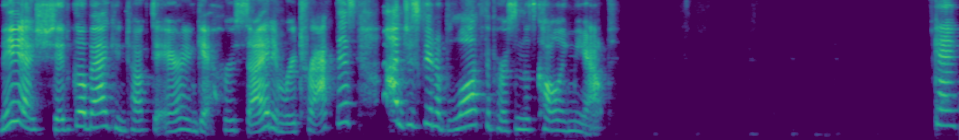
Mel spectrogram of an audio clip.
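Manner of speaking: heated, angry, worked-up, fired-up rant. Speaker criticizing someone who blocks the person calling them out: a little heated. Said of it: "I'm a little heated".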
